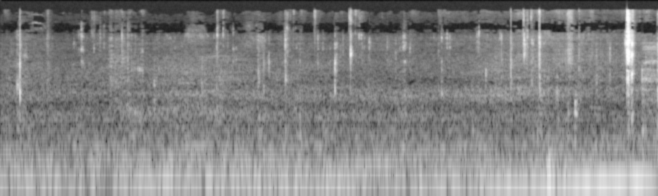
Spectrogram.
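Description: A person chewing a soft mouthful of binignit (tapioca pearls, banana and sweet potato), with scattered small clicks from a plastic fork against a plastic cup, a sharper click near the end.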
